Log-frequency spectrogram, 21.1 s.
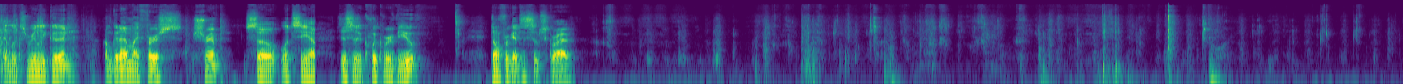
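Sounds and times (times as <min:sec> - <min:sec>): crunching fried shrimp: 0:08.7 - 0:21.0.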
